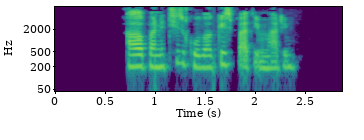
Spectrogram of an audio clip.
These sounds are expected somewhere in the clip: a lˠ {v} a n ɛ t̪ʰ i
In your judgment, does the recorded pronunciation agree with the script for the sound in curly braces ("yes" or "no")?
no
